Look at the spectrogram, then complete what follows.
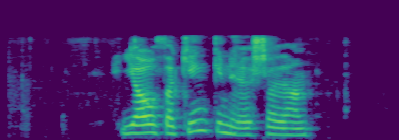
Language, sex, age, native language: Icelandic, male, 11, Icelandic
